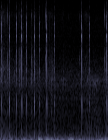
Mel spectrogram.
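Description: Rapid, uneven run of light clicks from a computer input device, about seven a second, with a brief pause late on.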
